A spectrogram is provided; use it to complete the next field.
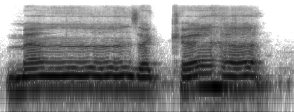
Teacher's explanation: So remember, for nun sakina, ikhfa with nun sakina, you're actually pronouncing and anticipating the next letter. So man, you say man, and then your mouth is in the position of zay. Man zakkaha with two ghunna harakat.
